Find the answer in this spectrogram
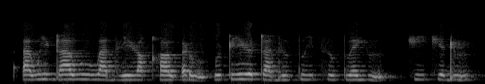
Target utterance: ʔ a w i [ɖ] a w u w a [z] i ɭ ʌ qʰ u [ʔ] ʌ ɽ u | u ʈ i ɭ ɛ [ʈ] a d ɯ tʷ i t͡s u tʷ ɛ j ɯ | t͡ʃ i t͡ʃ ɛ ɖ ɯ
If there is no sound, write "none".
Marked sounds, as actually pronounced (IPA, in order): ɖ, d͡z, ʔ, ʈ

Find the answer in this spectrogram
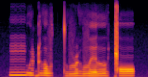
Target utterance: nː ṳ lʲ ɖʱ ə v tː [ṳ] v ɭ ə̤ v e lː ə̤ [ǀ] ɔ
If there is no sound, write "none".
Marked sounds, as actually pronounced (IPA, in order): o̤, ǁ

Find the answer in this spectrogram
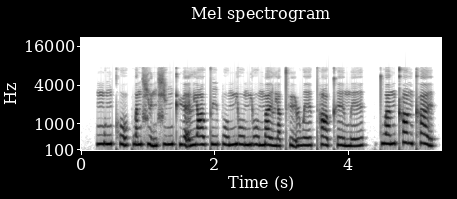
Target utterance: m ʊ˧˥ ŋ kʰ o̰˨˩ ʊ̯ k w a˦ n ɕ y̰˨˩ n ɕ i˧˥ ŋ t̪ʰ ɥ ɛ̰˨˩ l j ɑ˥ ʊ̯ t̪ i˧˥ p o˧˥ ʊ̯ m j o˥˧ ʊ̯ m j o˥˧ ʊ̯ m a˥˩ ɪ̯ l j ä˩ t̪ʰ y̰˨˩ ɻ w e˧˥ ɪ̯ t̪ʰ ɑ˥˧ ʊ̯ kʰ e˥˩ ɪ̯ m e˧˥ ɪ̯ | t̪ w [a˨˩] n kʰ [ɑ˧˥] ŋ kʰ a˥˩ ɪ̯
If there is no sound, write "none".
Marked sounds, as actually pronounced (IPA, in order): a˧˥, ɑ˥˧

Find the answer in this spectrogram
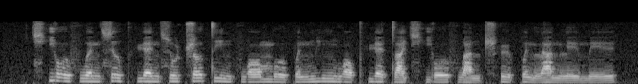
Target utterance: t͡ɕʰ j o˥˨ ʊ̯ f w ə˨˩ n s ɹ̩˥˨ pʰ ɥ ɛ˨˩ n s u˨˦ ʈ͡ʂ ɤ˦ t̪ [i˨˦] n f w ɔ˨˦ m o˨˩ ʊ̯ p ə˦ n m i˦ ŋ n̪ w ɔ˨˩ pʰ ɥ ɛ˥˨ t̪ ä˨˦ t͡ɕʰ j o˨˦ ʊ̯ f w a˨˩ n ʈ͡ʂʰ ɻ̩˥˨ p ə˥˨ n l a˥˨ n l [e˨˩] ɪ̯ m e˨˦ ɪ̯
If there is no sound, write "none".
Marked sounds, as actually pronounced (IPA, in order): i˥˨, e˨˩

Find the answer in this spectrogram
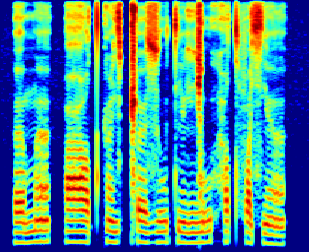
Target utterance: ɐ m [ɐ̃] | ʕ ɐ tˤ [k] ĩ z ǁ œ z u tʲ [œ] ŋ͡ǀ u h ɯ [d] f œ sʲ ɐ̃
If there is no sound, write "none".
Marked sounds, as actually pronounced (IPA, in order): ɐ̃, k, œ̃, tˤ

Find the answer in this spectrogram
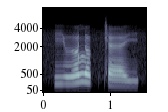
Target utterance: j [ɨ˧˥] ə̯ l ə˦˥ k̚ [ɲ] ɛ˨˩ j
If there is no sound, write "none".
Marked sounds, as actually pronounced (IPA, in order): ɨ˧˥, c

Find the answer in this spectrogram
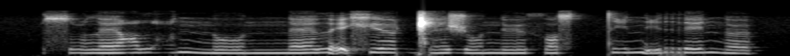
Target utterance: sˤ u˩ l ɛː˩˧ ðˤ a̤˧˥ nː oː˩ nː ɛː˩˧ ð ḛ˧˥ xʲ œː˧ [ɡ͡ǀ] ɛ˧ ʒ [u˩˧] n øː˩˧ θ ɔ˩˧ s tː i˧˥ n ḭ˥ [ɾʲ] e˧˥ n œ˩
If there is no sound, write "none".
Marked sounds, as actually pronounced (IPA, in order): ɡ͡ǁ, o˩˧, r

